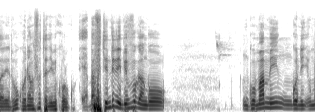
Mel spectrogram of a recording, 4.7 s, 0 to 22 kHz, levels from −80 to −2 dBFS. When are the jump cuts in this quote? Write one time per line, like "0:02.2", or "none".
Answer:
0:01.2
